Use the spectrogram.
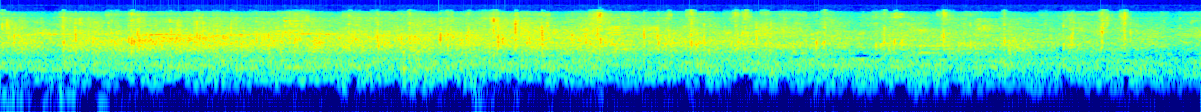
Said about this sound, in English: One final time, if we would. For all those who were nominated, for all those who won tonight, one more round of applause, if we would.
